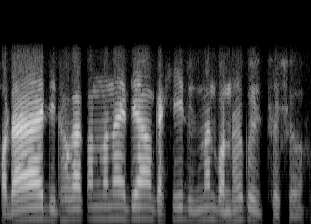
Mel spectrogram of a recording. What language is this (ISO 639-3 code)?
asm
